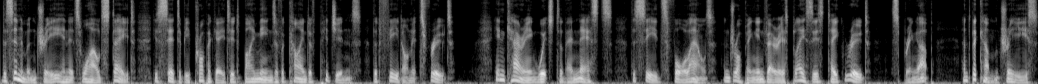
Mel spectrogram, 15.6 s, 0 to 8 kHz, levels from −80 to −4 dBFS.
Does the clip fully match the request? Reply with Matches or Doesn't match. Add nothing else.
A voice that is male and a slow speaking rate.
Doesn't match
